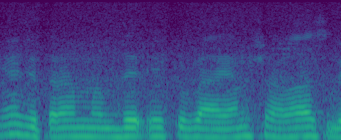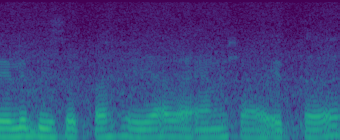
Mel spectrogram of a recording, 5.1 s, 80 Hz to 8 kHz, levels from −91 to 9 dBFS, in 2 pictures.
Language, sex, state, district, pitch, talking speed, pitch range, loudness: Marathi, male, Maharashtra, Pune, 130 Hz, 115 wpm, 125-135 Hz, -34 LUFS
